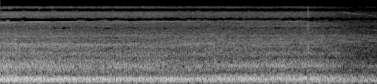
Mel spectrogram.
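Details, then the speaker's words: WAXIE Versa floor scrubber during preventative maintenance: vacuum motor runs with steady airy roar and winds down cleanly, no rubbing; sounds normal, though low pump pressure was found. "so I listen for the back motor when it winds down that sounds okay"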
